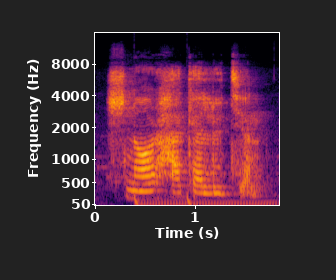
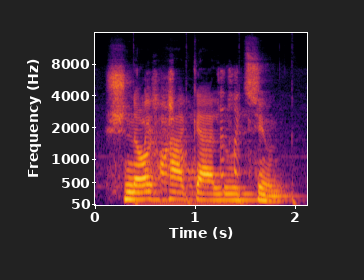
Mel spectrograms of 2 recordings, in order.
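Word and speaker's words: Շնորհակալություն: Le R est un peu plus roulé et le Y à la fin est un peu plus doux. Donc ça donnerait quelque chose comme schnor hakalun. Schnor haakalun.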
